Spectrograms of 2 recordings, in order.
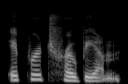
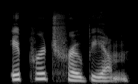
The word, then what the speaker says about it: ipratropium: Put that all together and you get Ipratropium. Emphasize ip and tro. Tro gets the most emphasis. Listen to the emphasis when I say it again. Ipratropium.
